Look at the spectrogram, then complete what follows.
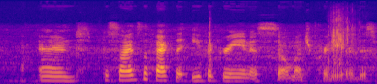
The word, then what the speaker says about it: Eva Green: Or not Eva Green, Eva Green. She pronounced it Ava.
